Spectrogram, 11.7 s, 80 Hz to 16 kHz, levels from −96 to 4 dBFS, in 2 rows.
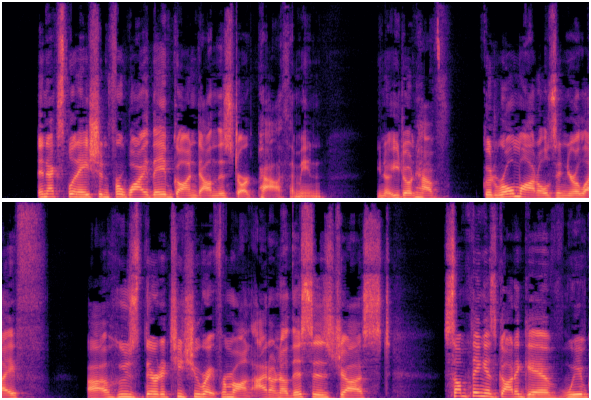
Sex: female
